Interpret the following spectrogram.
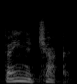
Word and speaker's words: Vaynerchuk: fantastic Easter uh Avi e maybe they say pronounce it v e it's vaynerchuk same let's get it let's let's let's let's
